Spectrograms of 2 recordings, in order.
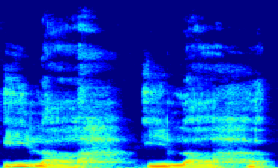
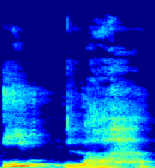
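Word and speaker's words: إله: Ilah, H à la fin, on le prononce. Je vous donne la prononciation. Ilah, ça veut dire un Dieu.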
